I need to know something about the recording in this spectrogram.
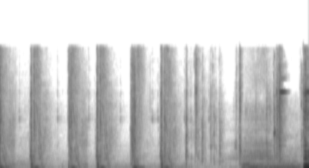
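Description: Rifle shots fire in quick succession.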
